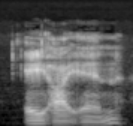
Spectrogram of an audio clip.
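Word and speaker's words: Aen: this myth John Ain spelled a-e-n -e-i-o-n and a i n three forms of the word and all pronounced Ain represents the redeemed and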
